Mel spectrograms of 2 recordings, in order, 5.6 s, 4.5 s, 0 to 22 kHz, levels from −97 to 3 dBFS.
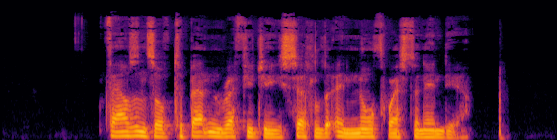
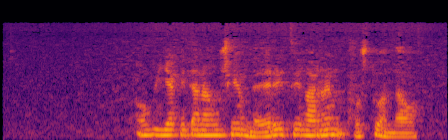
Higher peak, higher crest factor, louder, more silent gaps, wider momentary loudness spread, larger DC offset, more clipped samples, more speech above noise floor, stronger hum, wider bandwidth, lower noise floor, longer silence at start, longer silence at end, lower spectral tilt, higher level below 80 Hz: first, -2 dBFS vs -8 dBFS; about the same, 16 dB vs 16 dB; first, -18 LUFS vs -22 LUFS; neither; first, 20 LU vs 6 LU; neither; neither; first, 64 dB vs 30 dB; neither; first, 14 kHz vs 11.5 kHz; first, -81 dBFS vs -51 dBFS; second, 1.05 s vs 1.35 s; first, 0.55 s vs 0.25 s; about the same, -6 dB/octave vs -6 dB/octave; about the same, -52 dBFS vs -52 dBFS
